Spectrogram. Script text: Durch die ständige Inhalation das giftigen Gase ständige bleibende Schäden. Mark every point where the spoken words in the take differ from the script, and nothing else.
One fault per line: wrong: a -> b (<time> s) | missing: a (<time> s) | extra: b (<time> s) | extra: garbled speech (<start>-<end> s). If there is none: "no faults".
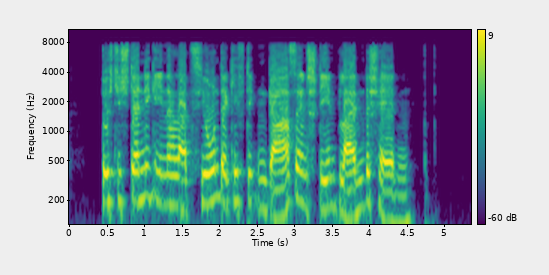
wrong: das -> der (2.0 s)
wrong: ständige -> entstehen (3.1 s)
